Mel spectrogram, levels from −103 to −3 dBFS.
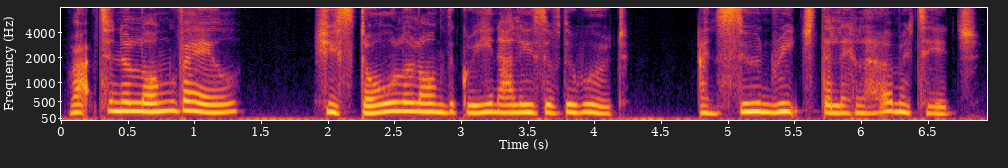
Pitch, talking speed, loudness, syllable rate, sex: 210 Hz, 175 wpm, -18 LUFS, 5.0 syllables/s, female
